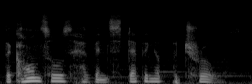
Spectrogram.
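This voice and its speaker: A man's voice: medium pitch, moderate pace, dark tone, close to an everyday voice. A man playing a cautious, dryly exasperated inventor father in an audio drama. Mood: serious, cautioning.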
